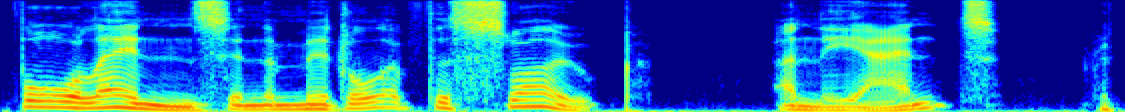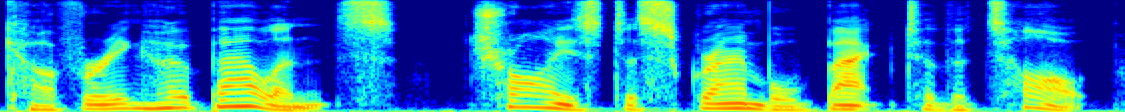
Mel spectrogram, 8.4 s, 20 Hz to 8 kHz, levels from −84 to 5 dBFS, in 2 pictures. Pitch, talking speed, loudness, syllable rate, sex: 115 Hz, 155 wpm, -18 LUFS, 4.1 syllables/s, male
